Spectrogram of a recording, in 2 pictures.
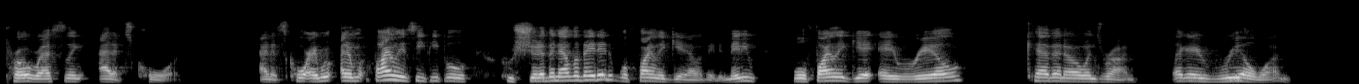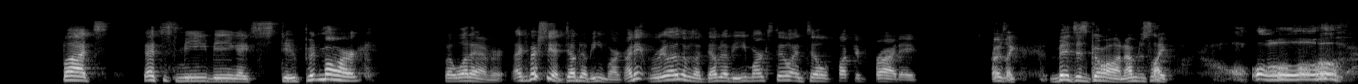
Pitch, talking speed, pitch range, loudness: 160 Hz, 160 wpm, 145-190 Hz, -21 LUFS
